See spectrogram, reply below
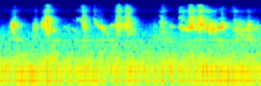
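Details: Pet budgerigar chattering with buzzy, scratchy squawks and quick chirps, ending in a denser warbling burst, over a low background hum.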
